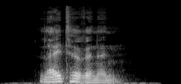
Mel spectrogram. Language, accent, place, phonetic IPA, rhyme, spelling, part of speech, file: German, Germany, Berlin, [ˈlaɪ̯təʁɪnən], -aɪ̯təʁɪnən, Leiterinnen, noun, De-Leiterinnen.ogg
- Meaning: plural of Leiterin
